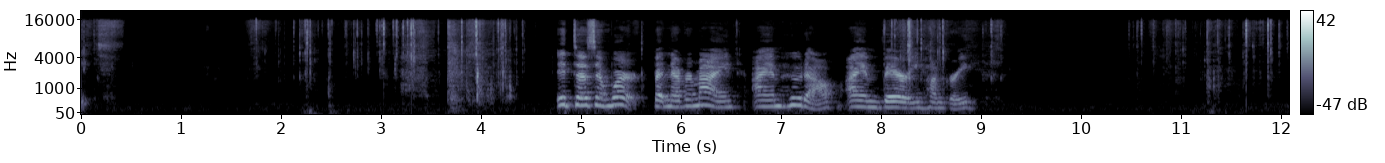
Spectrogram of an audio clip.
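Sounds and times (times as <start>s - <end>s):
book page turning rustles: 1.2s - 4.5s, 8.1s - 9.2s, 10.4s - 12.0s.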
